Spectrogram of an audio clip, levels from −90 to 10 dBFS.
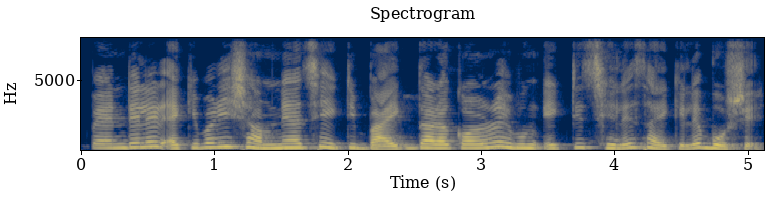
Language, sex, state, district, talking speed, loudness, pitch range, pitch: Bengali, female, West Bengal, Cooch Behar, 175 wpm, -15 LUFS, 235-290 Hz, 260 Hz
